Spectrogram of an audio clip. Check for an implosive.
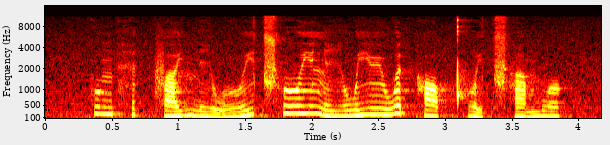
absent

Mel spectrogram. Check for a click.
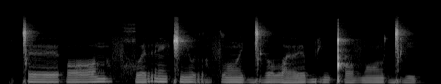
present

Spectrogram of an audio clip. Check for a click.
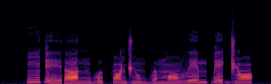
absent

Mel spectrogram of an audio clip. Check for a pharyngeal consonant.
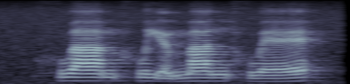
absent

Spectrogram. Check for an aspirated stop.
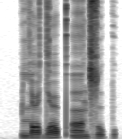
absent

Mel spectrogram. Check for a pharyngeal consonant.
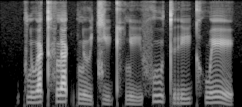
absent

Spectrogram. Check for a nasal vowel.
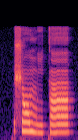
present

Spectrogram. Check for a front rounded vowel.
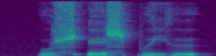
absent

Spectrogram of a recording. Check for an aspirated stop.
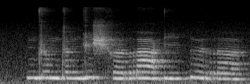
absent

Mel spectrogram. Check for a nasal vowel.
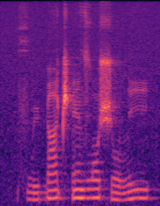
present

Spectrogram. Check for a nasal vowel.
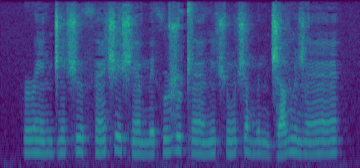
present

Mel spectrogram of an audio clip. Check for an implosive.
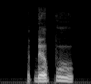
present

